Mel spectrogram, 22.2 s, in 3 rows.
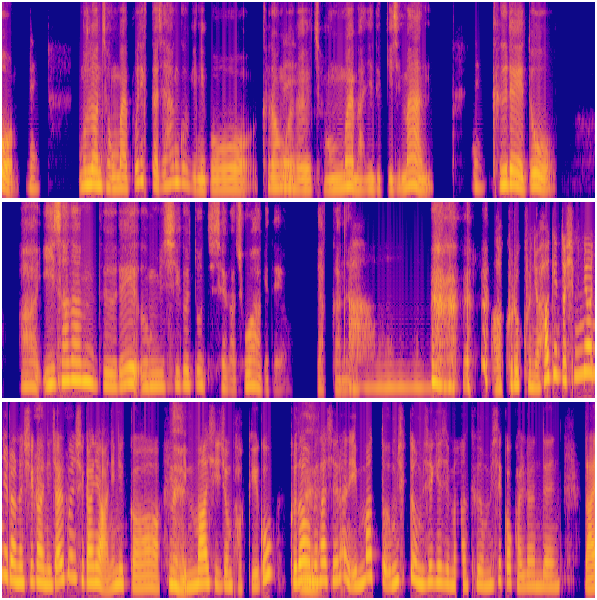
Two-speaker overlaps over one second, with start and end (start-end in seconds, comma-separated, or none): none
